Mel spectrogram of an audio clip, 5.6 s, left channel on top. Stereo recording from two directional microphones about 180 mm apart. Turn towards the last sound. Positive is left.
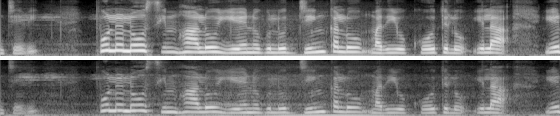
turn(degrees=40)  # may be behind; listen again after turning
